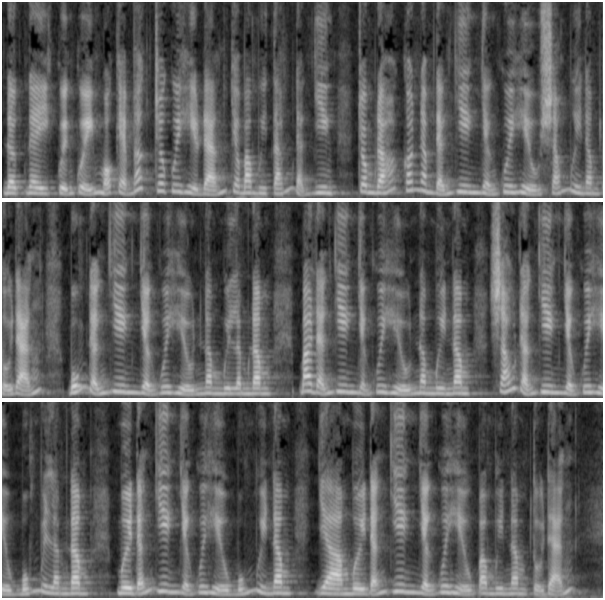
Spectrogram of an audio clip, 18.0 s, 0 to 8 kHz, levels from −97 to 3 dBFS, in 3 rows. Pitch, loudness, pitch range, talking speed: 235 Hz, -22 LUFS, 215-270 Hz, 235 wpm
